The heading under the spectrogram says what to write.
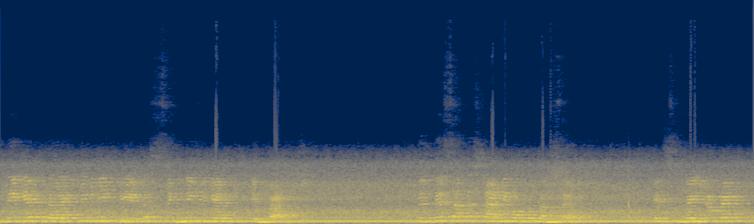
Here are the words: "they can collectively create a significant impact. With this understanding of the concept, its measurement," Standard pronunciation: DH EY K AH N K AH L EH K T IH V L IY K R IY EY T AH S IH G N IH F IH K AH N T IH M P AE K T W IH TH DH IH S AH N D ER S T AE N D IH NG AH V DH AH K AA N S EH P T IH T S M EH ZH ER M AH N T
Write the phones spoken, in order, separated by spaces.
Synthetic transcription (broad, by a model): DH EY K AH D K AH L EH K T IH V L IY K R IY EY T AH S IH G N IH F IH K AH N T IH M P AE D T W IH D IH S AH N D ER S T AE N D IH NG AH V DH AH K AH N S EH T IH T S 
